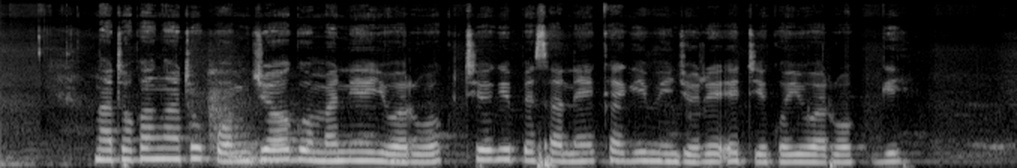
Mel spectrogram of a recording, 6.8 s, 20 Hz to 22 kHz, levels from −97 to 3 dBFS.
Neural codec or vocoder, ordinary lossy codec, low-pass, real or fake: none; none; 19.8 kHz; real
